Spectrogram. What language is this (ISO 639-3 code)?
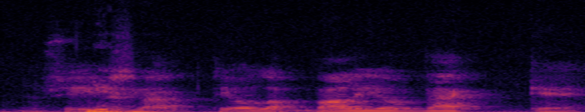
fin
